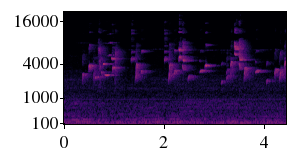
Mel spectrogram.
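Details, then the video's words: Sicilian European goldfinch in love, singing a steady stream of bright, high chirps and short twittering phrases, slightly quieter, with a brief harsher note mixed among the tinkling notes. "Favoloso canto cardellino siciliano in amore"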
